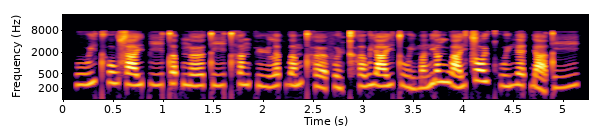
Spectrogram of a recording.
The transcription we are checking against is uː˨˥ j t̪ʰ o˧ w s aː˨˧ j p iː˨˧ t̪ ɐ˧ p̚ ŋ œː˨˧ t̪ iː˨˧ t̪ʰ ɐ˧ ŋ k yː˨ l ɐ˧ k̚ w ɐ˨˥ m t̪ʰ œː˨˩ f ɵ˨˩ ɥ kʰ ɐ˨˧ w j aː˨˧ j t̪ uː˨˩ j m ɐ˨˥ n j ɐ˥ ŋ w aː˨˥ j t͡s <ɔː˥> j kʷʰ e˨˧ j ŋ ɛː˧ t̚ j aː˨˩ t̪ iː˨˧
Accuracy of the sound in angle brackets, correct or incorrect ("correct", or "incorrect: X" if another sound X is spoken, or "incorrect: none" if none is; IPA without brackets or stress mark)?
correct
